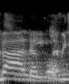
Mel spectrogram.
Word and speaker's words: Diwali: Because it's pronounced Diwali. Vermont. It's Diwali. Spelled with a W. V for Vermont.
